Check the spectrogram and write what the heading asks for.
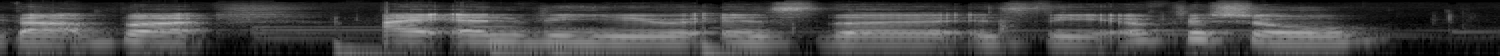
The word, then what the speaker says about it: INVU: to check out the mood sampler for taeyeon's invu which i just learnt is how that's pronounced i've just been reading it as in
